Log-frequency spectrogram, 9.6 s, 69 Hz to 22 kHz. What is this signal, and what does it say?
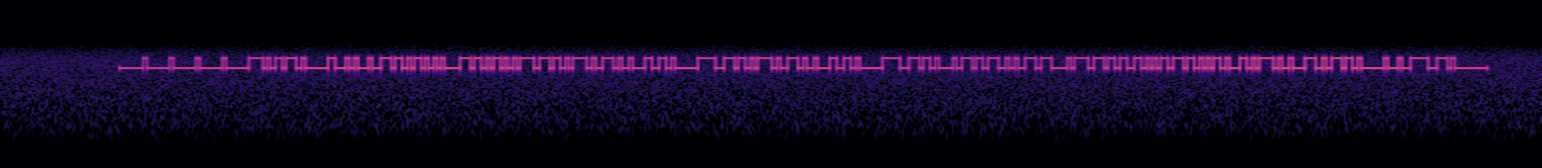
RTTY (45.45 baud, 850 Hz shift), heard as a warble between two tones, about 2550 Hz centre. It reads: CQ DX DE EA8T EA8T K NAME IS SUE, QTH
